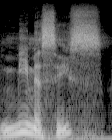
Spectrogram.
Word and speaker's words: mimesis: his poem is called mimesis Mima sees as you know or mimesis as some would pronounce it but in greek mimesis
